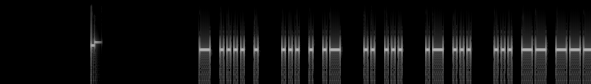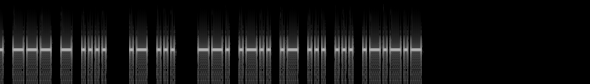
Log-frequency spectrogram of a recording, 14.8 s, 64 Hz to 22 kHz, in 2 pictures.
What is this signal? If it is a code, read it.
Morse code, heard as a keyed tone, about 28 wpm, 700 Hz. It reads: THE SEA IS AS SMOOTH AS GLASS.
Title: Sentences from Top 1400 Words 28wpm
